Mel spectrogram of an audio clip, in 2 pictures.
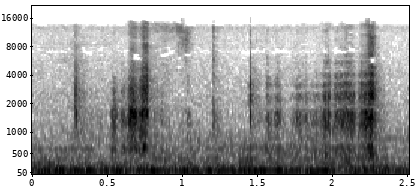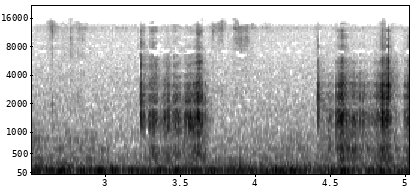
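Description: The back of a small, hollow black plastic LED remote control, held in the hand, is scratched and tapped with a thin wooden stick. The result is quiet, dry scratching in short bursts with brief bright clicks, over a steady low rumble.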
